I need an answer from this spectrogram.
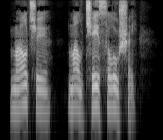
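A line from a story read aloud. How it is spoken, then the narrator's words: Growl right in ear. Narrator (Russian): Рыкнув прямо в ухо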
